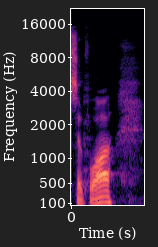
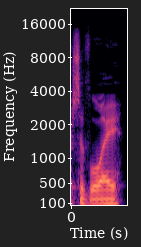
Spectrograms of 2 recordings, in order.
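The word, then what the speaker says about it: Savoie: I thought it was Savoy, but it's Carter Savoy.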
